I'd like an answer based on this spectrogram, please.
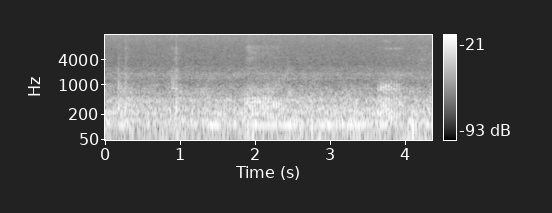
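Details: Domestic cat purring steadily: a dense, low, throbbing rumble with an even pulse, close and continuous, with a faint shuffle or rustle near the end.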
